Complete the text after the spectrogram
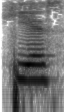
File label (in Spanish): "gies", Silabas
